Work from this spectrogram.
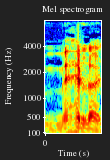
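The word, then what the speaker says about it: ਮਹਲਾ: उंज व्याकरण अनुसार का उच्चारण महला चाहिए।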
